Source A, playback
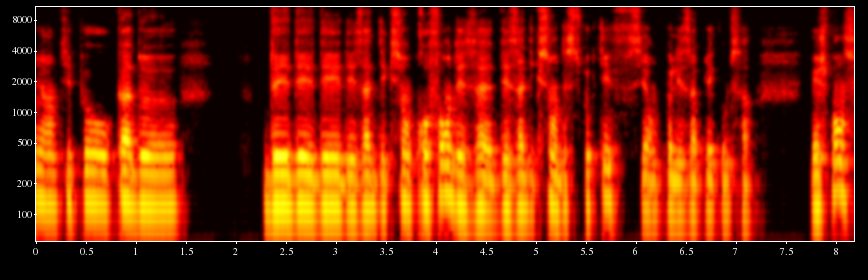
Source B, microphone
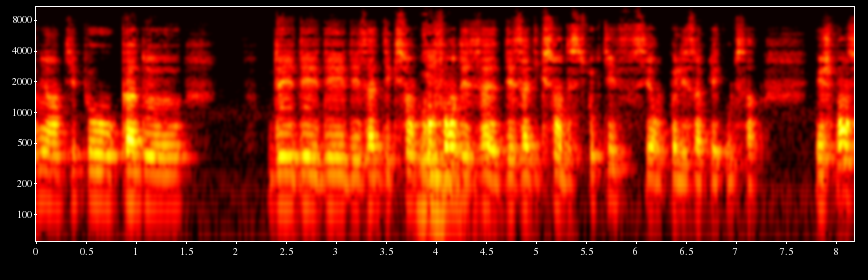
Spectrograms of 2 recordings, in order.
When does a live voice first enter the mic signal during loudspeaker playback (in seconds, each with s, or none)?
3.8 s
